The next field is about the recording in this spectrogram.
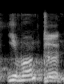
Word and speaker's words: Ubuntu: And you use a word in your book, and I love this word, Ubuntu. Tell us, did I say it right? – Oh, yes, close. Ubuntu, yes.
